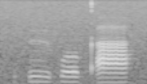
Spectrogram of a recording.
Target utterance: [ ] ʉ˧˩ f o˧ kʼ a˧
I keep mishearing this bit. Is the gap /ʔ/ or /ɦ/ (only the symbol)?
ʔ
